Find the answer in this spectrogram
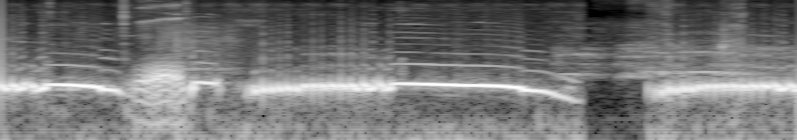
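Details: Local ringneck dove calling lustily near rabbit cages during cleaning: sustained low coos with a fluttering onset, a smooth held middle and a sliding drop at the close, interrupted by a brief rustling noise.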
